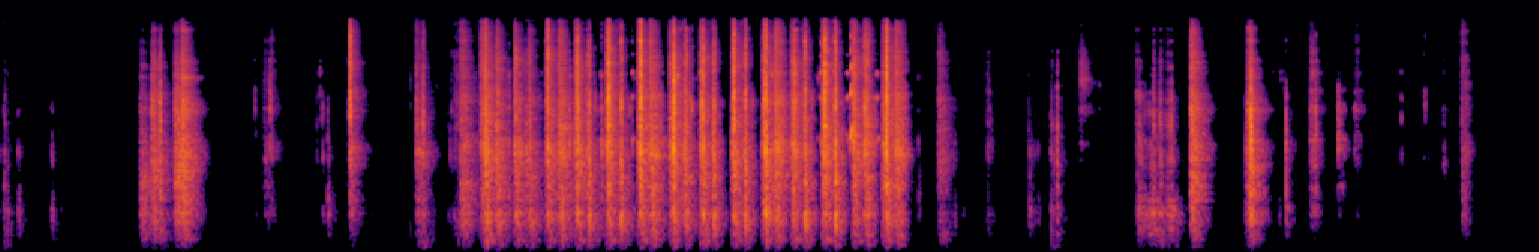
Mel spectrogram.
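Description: A double-barrel bassoon reed profiler shaving cane: the blade takes a rapid series of scraping strokes for about four seconds in the middle, with scattered clicks and scrapes from the machine before and after. The cane is being cut down only a little at a time.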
